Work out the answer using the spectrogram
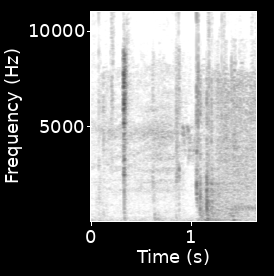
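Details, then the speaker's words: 1988 Toyota Land Cruiser FJ62, passenger-side power window: motor whirs low and strained, glass creeps up very slowly, jumping and catching with thumps; owner suspects hardened window rubber needs replacing rather than the motor, maybe needs grease; slow power window. "see it's really slow but i can kind of hear it grabbing on that rubber i don't know if you can see it kind of jumping back and forth see i think that rubber needs to be replaced"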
